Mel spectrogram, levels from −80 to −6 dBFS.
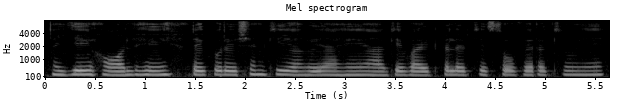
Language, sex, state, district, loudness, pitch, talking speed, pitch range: Hindi, female, Bihar, Kishanganj, -42 LUFS, 205 Hz, 160 wpm, 195-210 Hz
